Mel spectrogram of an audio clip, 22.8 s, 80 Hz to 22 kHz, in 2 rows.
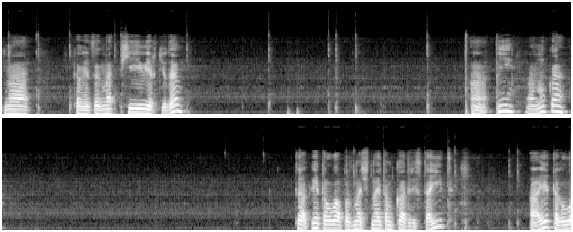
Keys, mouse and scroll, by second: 1.0 middle click, 2.5 click, 4.0-5.8 drag, 5.9 g, 7.5-8.9 middle drag, 9.6 a, 10.2 i, 11.4-17.7 drag, 18.6 click, 19.7 g, 21.8 click.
